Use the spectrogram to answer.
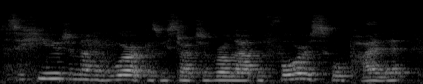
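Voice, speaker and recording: A woman's voice: medium pitch, moderate pace, close to an everyday voice. A woman playing an exhausted, overworked professional in an audio play, weary and complaining. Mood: weary, drained. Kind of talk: audio drama acting. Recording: very echoey, distant, faint noise.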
